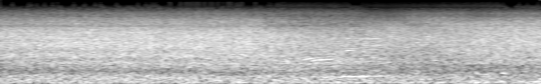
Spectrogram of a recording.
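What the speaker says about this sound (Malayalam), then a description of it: "എന്ത് ശക്തമായിട്ടാണ് വെള്ളം വീഴുന്നേക്ക്." Thommankuthu waterfall roars powerfully in a dense, unbroken rush of falling water, loud and close with no pauses.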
